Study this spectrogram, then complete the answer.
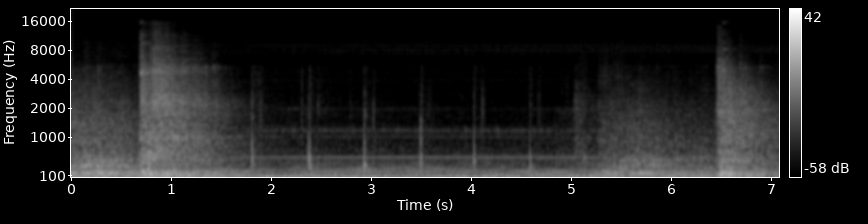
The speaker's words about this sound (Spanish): cerrando puertas.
